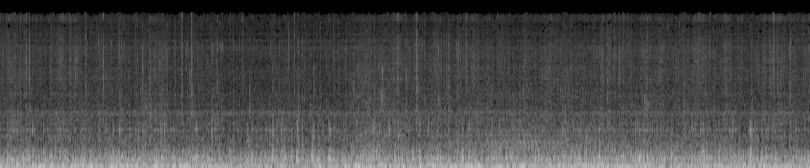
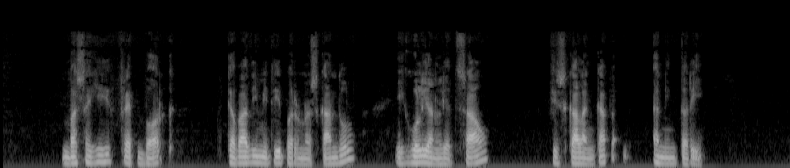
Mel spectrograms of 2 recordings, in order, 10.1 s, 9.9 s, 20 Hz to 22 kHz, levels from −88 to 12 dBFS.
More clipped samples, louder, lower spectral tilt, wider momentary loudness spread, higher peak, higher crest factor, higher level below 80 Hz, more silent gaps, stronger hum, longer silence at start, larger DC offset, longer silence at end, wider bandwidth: neither; about the same, -25 LUFS vs -25 LUFS; second, -6.5 dB/octave vs -8 dB/octave; second, 3 LU vs 13 LU; second, -8 dBFS vs -4 dBFS; second, 14 dB vs 22 dB; first, -24 dBFS vs -48 dBFS; neither; neither; second, 0 s vs 0.8 s; first, 0.3% vs under 0.1%; second, 0 s vs 1.1 s; first, 17 kHz vs 11 kHz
